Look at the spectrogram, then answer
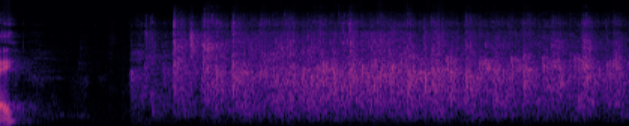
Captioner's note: audience clapping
